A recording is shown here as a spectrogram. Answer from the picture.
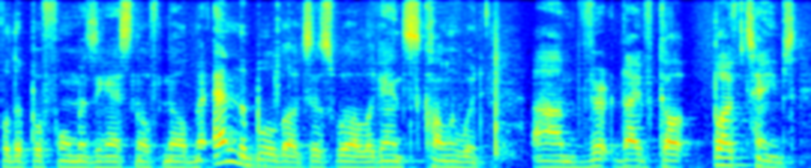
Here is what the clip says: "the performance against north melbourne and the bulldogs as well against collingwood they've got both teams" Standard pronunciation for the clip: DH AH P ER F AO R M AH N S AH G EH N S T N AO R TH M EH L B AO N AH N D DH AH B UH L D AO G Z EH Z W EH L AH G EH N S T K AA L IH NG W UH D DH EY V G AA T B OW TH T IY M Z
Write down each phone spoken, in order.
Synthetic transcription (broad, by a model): DH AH P ER F AO R M AH N S AH G EH N S T N AO R TH M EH L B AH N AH N DH AH B UH L D AO G Z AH Z W EH L AH G EH N S T K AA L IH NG W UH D DH EY V G AA T B OW TH T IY M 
